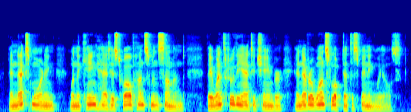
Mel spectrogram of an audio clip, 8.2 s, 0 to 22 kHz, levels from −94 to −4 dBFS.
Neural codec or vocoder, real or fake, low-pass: none; real; 7.2 kHz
